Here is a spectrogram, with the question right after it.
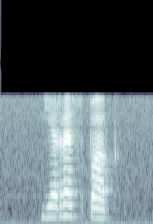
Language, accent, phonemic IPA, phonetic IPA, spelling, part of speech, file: Armenian, Eastern Armenian, /jeʁesˈpɑk/, [jeʁespɑ́k], եղեսպակ, noun, Hy-եղեսպակ.ogg
- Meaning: sage, Salvia: 1. Salvia caespitosa 2. common sage, Salvia officinalis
